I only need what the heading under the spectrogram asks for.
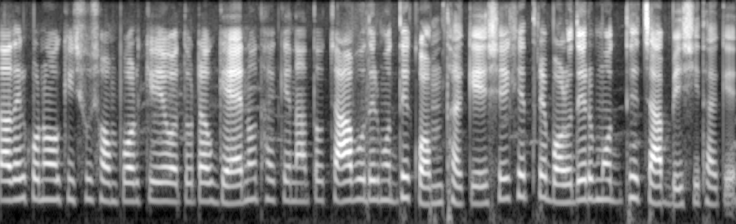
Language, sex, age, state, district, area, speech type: Bengali, female, 18-30, West Bengal, South 24 Parganas, rural, spontaneous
